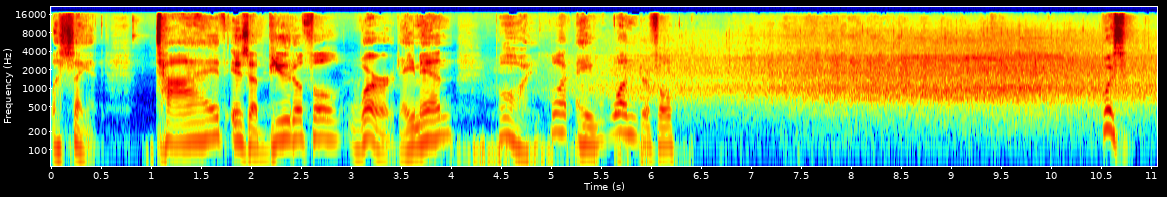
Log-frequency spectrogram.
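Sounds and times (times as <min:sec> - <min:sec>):
speech: 0:00.0 - 0:06.4, 0:10.5 - 0:10.9
audience applauding: 0:05.0 - 0:11.0.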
